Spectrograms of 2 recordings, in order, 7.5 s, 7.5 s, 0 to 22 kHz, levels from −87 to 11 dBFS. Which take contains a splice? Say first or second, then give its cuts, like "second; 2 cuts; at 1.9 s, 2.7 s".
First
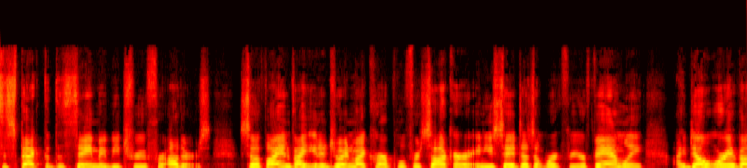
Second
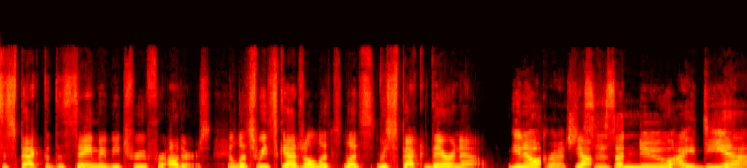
second; 2 cuts; at 2.3 s, 5.4 s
